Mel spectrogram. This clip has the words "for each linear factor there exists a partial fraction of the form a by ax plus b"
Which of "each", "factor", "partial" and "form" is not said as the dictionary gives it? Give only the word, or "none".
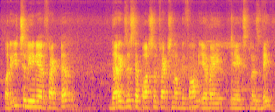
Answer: partial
